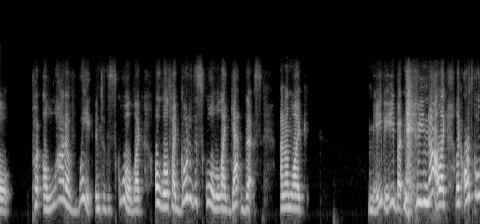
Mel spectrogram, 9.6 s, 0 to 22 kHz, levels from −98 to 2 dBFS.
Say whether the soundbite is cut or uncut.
uncut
